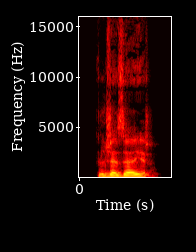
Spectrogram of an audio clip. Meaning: Algeria (a country in North Africa)
- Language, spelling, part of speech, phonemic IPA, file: Moroccan Arabic, الجزاير, proper noun, /ɪl.ʒa.zaː.jir/, LL-Q56426 (ary)-الجزاير.wav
